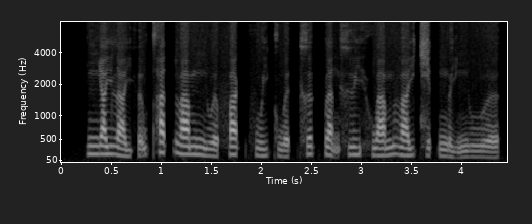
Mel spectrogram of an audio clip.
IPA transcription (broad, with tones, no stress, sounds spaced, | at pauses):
ɲ a˧ j l a˨˩ j ʔ ə̰˧˥ w t̪ʰ a˦˥ t̚ v a˧ m ɲ u˨˩ ə̯ f a˦˥ k̚ f u˨˦ j k w ə˨˩ t̚ x əː˦˥ k̚ l a̰˧˨ n x ɨ˧ j h w a˨˦ m v a˨˦ j t͡ɕ ə˨˩ t̚ ŋ ə˧˩ j ɲ u˨˩ ə̯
